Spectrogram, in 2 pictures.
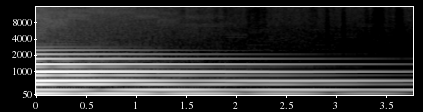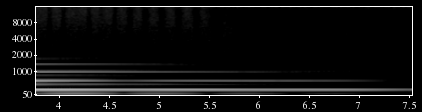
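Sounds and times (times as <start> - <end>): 
Yamaha TX81Z synthesized tubular bells note C4: 0.0 - 4.6.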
